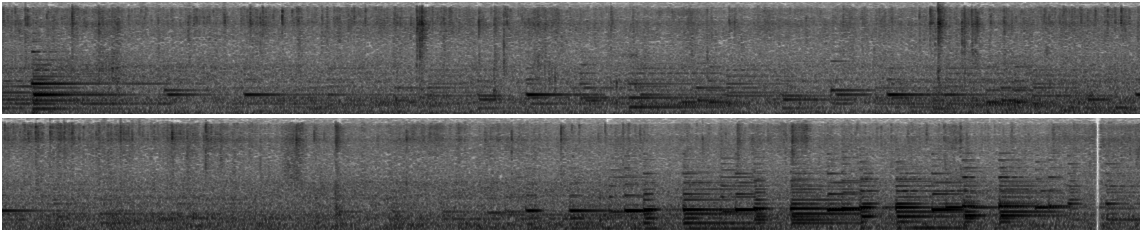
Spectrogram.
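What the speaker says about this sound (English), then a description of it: "It's raining today." Rain patters steadily on a surface, a soft continuous drizzle of drops heard at low volume.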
